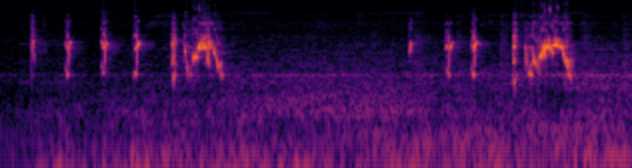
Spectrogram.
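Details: Song of an Asian pied starling used for training competition birds: evenly spaced clipped notes build into a harsh, bubbling squeal, then the sequence repeats.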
